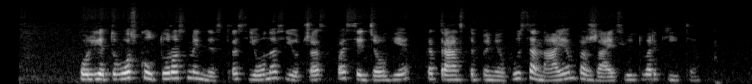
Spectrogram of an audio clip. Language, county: Lithuanian, Marijampolė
